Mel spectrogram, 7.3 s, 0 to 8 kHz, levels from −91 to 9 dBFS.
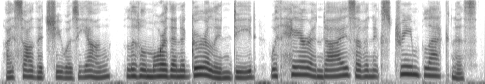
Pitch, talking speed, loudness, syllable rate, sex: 180 Hz, 165 wpm, -20 LUFS, 3.8 syllables/s, female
